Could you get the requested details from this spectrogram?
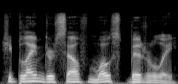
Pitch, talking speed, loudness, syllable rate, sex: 110 Hz, 170 wpm, -15 LUFS, 5.4 syllables/s, male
